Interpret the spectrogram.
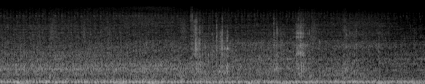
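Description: Ford Ranger Raptor engine idling: a steady low hum, with a few faint ticks.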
